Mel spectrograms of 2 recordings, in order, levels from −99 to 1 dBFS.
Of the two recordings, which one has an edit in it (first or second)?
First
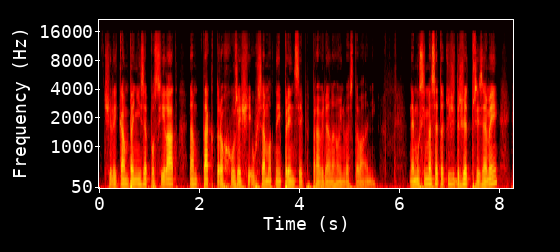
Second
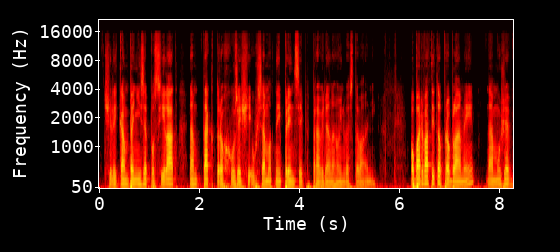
second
